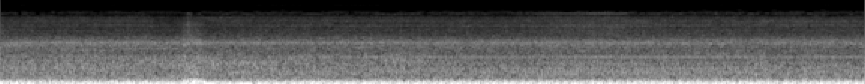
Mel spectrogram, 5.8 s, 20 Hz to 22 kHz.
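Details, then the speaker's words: 8L90 transmission after fluid and filter change, internal harness replacement (P0711 temp sensor fault) and cooler thermostat, during scanner fast-adapt relearn at about 170°. Idle rumble, then a soft thump as clutch pressure applies and it self-engages gear: normal. "right now doing a calibration test it's applying clutch pressure and you hear you can hear the clutches engaging and releasing there he goes this goes in gear by itself"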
